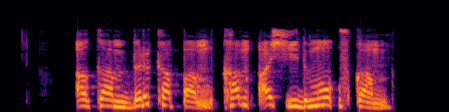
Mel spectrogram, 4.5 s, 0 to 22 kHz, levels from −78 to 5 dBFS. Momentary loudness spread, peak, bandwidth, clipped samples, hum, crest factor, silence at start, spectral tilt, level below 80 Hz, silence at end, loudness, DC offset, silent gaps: 6 LU; 0 dBFS; 7.8 kHz; under 0.1%; none; 12 dB; 0.75 s; -4 dB/octave; -56 dBFS; 0.6 s; -12 LUFS; under 0.1%; none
